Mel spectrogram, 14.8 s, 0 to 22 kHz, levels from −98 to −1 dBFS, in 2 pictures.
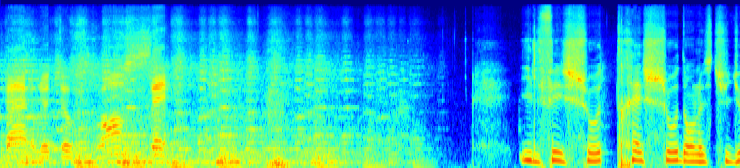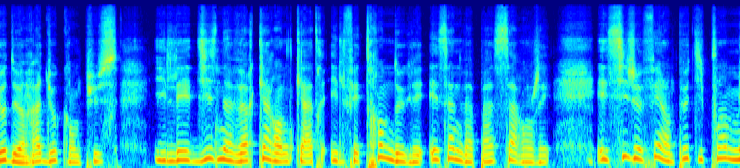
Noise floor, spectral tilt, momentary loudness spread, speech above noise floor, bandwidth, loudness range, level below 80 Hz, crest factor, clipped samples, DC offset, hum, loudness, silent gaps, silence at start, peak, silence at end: -54 dBFS; -5 dB/octave; 16 LU; 26 dB; 19 kHz; 7 LU; -44 dBFS; 20 dB; under 0.1%; under 0.1%; none; -28 LUFS; none; 0 s; -10 dBFS; 0 s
